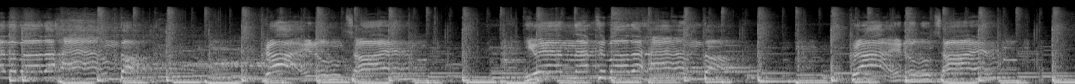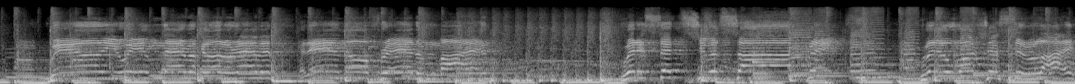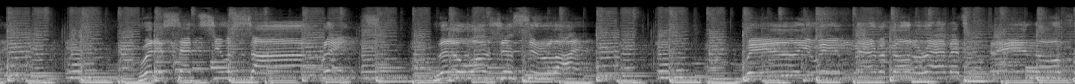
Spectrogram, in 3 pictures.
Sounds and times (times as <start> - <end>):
Music: 0.0 - 32.2.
